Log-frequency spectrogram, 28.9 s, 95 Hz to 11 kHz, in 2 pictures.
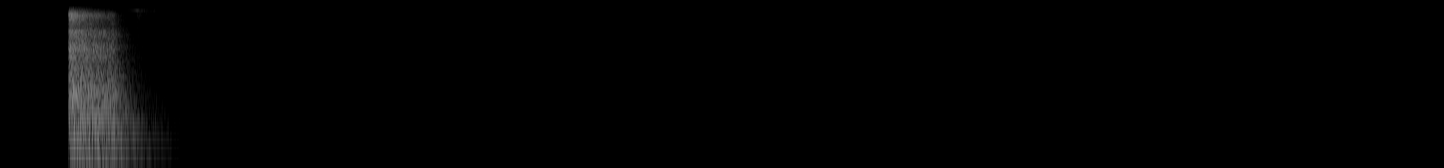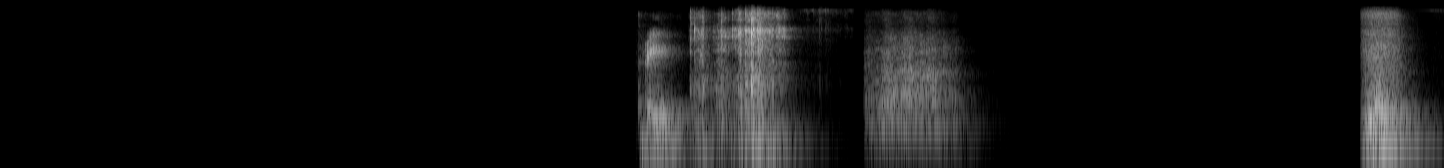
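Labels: At 0.68 seconds, gunfire is heard. Then, at 20.82 seconds, someone says "three." After that, at 21.32 seconds, there is the sound of cutlery. Afterwards, at 23.06 seconds, someone chuckles. Later, at 28.03 seconds, a whoosh is audible.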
